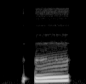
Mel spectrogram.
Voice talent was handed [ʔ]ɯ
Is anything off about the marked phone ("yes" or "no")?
no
